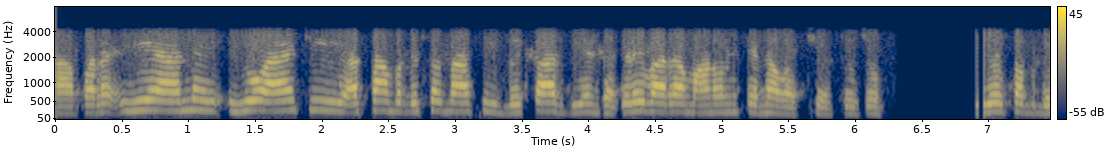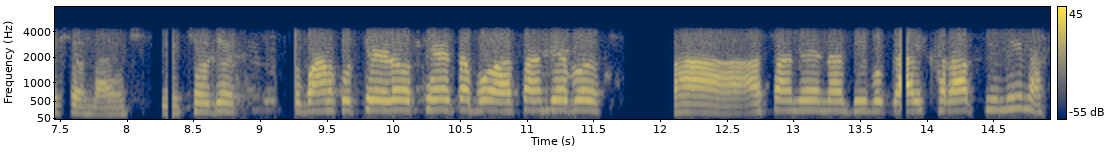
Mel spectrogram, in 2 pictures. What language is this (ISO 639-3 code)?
snd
